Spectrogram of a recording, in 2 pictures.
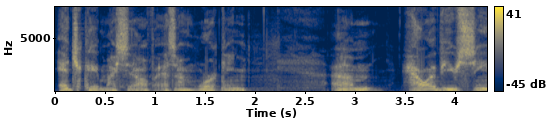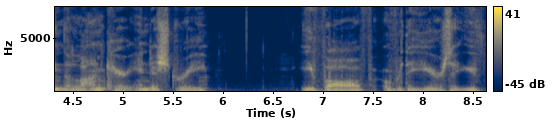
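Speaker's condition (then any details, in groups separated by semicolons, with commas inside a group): Throat cancer; came through it; voice affected, fears listeners criticizing voice, voice cannot be changed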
